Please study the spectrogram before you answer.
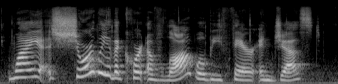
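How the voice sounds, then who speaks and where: A woman's voice: sits high, very animated, normal speed, sharp tone, exaggerated voice. A woman acting a pious, gossipy leader of a Puritan sewing circle in a comedy audio drama, sweetly sanctimonious and theatrical. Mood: pious, fervent.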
